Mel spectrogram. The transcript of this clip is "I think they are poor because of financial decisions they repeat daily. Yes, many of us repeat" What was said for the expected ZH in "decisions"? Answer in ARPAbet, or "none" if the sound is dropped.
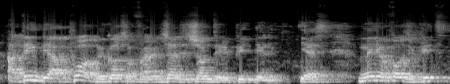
SH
